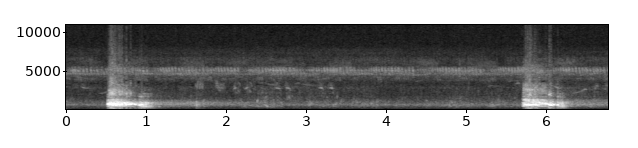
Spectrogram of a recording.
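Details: Baboons bark at a passing lion, Vincent, walking down the Olifants River; two abrupt, rough barks roughly five seconds apart against a continuous high-pitched insect drone and quiet bush background.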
